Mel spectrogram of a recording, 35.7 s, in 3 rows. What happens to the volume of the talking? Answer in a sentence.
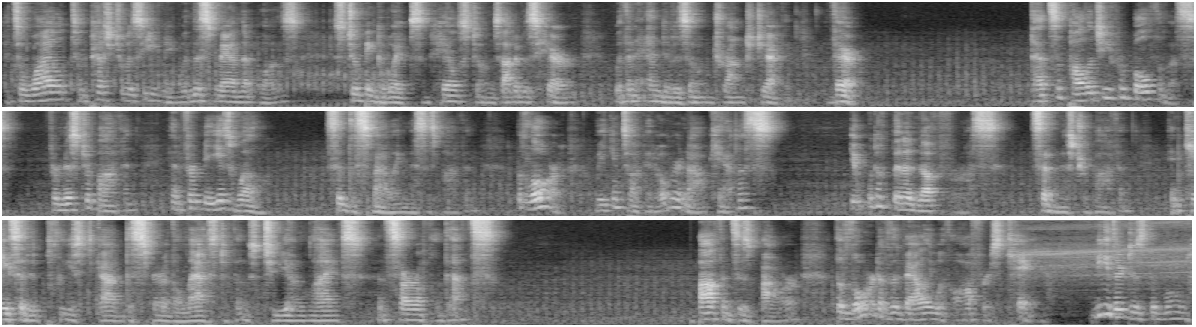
The loudness of the talking stays about the same.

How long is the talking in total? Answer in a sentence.
The talking can be heard for 31 seconds in total.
